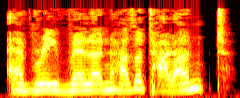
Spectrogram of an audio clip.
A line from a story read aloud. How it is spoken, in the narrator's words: she bellowed in her thick, sing-song voice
